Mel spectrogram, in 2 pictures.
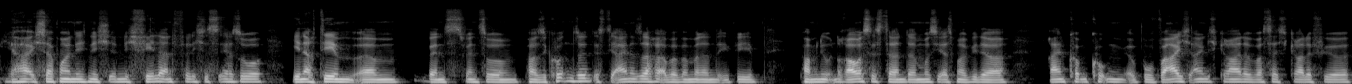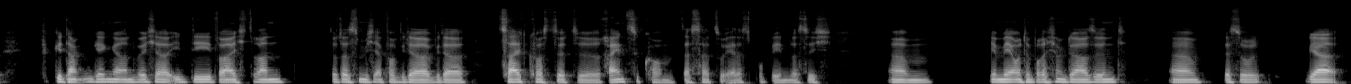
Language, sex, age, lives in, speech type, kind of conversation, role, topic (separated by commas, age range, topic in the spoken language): German, male, 35-39, Germany, conversation, advice, user, Wie kann ich Ablenkungen bei wichtigen Aufgaben reduzieren?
